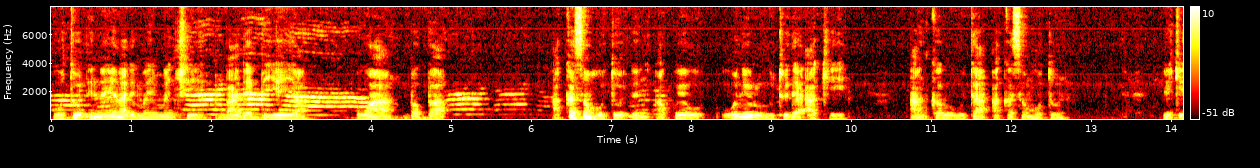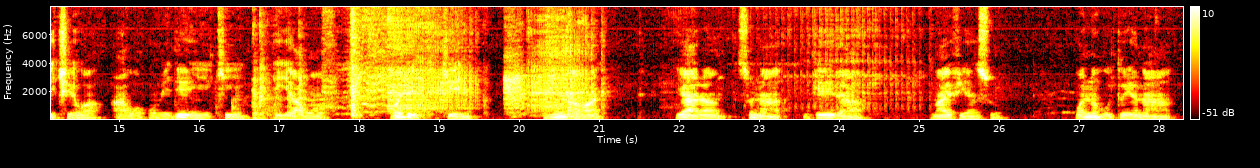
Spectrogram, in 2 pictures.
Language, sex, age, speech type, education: Hausa, male, 30-45, spontaneous, tertiary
